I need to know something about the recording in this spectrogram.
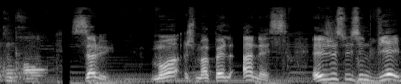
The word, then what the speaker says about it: Hannes: Justement dans la vidéo de Ritech, ils disent Hans. Hans, Dieu merci! Du coup, j'ai eu le sentiment que ça allait être la merde si je ne précisais rien, si je pensais que c'était évident pour tout le monde. Donc à Maxime notamment, je lui ai dit « Tiens, on prononce Hannes, Hansi ».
